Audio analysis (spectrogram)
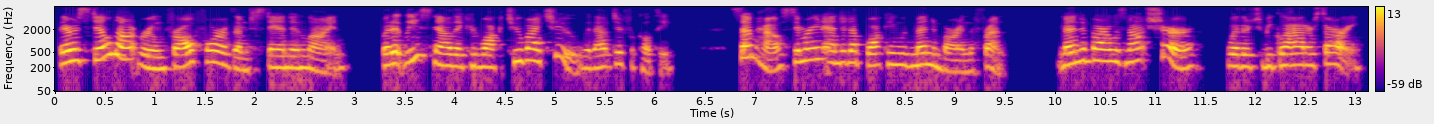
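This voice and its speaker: A woman reading a children's fantasy novel aloud as an expressive storybook narrator. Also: a little high, moderate pace. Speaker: storybook reader. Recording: dull, lo-fi recording.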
